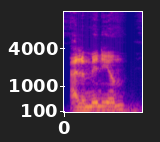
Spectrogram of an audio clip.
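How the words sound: The word is said with five syllables.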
